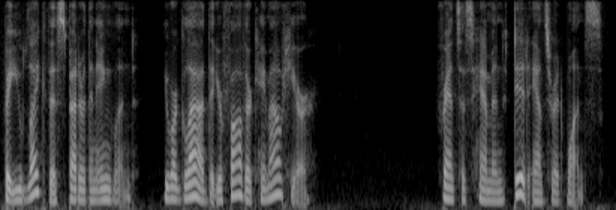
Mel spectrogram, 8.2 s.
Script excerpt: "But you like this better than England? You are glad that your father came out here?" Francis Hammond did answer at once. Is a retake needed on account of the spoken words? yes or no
no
